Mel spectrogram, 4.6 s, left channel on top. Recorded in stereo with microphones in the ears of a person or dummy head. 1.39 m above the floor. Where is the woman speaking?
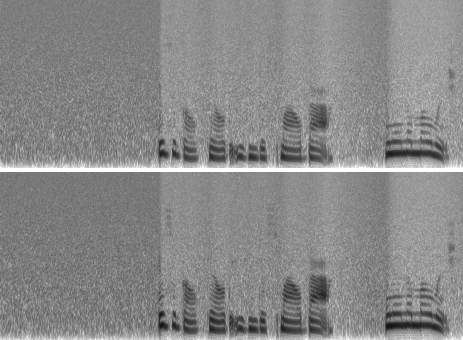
30° right (ahead or behind); by 4.5 s 20° right (ahead or behind).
